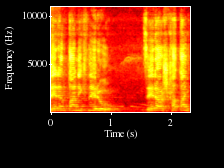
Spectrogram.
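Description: A man's raised voice speaking into a microphone, in two phrases with a short pause about a second in.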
